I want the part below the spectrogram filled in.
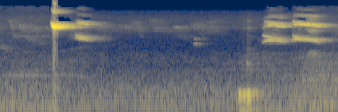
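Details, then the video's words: Captive female green-winged saltator in a flight cage, calling while soliciting mating: a sharp high chip at the start, then after a pause a quick pair of thin, high, slightly buzzy double notes, with faint low rustling beneath. "FÊMEA DE TRINCA PIANDO, MACHEANDO E PEDINDO GALA"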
